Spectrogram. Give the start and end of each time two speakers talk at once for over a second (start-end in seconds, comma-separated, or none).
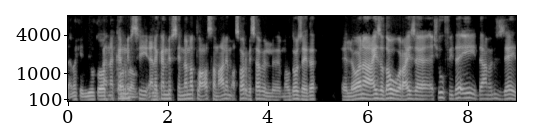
0.7-2.0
